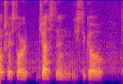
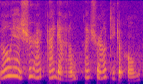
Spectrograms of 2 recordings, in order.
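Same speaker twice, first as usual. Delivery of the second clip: put-on much higher, soft eager kid voice; eager younger self; 12 semitones higher, 7 dB quieter than usual. Young sober [name] agrees to take Carlos home, eager high voice. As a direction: squeak it out like an eager young teen. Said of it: "little sober junior high school [name]".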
